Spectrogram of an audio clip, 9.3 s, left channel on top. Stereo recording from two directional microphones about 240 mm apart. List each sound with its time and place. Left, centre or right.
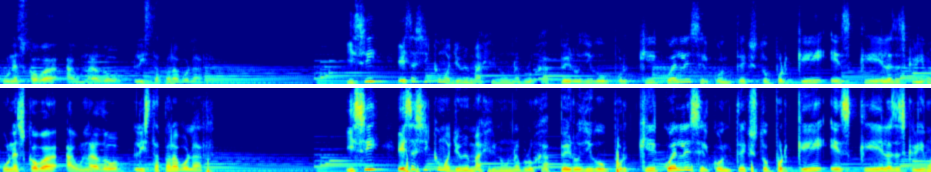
0.0 s speech: right
3.4 s speech: right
